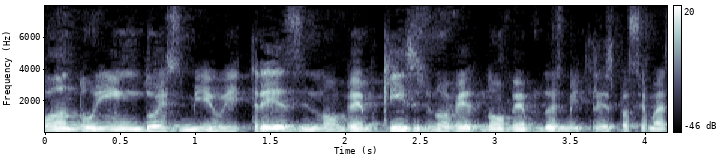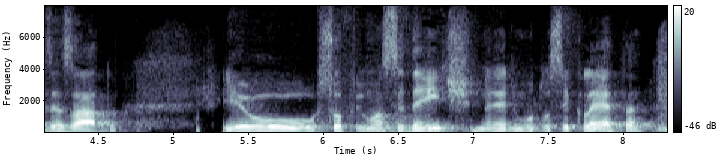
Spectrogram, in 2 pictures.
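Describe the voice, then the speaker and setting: A man talks at a moderate pace in a plain, everyday voice. His pitch is fairly low and his intonation fairly even. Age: 30s. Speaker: Paralympic athlete and speaker. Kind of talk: testimony.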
